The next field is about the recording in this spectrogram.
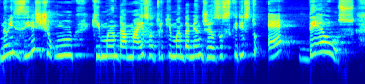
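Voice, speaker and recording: This woman has a high-pitched voice with ordinary pitch variation. She talks at a fairly slow pace. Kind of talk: heated debate.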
